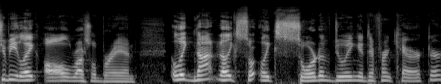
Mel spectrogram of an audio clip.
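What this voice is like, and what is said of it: Usual voice. Nothing is said of it.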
